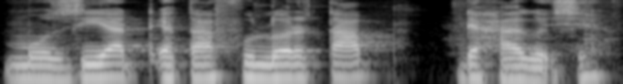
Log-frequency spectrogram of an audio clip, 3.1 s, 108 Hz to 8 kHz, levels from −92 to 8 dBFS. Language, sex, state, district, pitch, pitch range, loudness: Assamese, male, Assam, Kamrup Metropolitan, 150 Hz, 140-150 Hz, -16 LUFS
